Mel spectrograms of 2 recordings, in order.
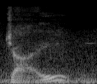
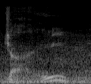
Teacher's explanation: Kind of with a rising tone, jai.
